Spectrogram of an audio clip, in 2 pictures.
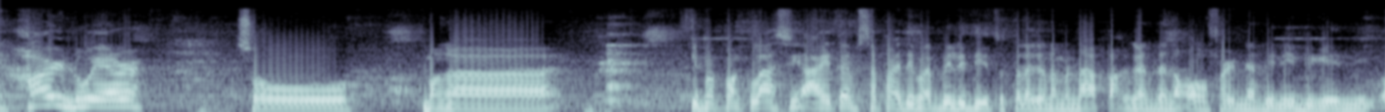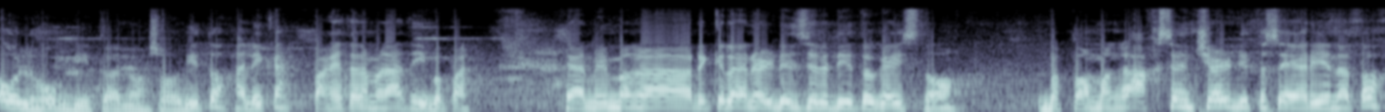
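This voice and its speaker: A woman's voice: mid-range voice, a little mellow. A woman with a Filipino accent giving a casual walkthrough vlog of a store sale, chatty and upbeat, reading out prices with lots of fillers and tag questions. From Philippines. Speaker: vlogger touring a store sale. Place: large indoor furniture store sale.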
